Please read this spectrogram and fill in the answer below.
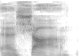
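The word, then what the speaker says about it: Xia: I don't begin with the SHA Dynasty that's spelled x i a for those who are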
